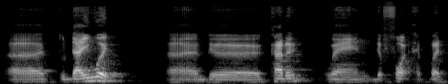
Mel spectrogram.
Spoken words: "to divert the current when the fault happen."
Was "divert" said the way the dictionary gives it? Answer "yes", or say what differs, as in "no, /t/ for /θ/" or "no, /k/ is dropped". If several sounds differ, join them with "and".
no, /w/ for /v/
